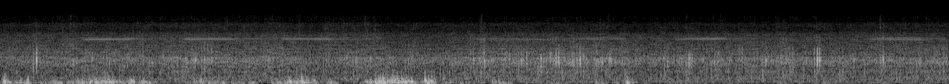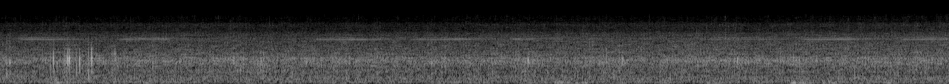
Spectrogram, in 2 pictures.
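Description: High electronic beeps repeat about once a second, with pauses between runs, over a steady hiss. Low rumbling comes and goes in the first four seconds.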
